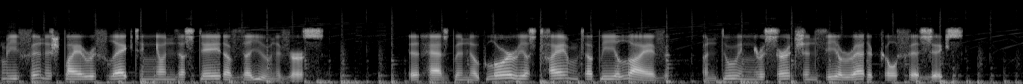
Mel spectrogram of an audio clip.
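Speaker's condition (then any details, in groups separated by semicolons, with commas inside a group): Motor neurone disease, speech-generating device; speaks only through computerized voice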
